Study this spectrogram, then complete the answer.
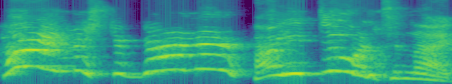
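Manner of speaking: very high, loud ventriloquist dummy voice. A ventriloquist greets his puppet, who answers back: Oliver puppet voice. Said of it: "your coronavirus ventriloquist, and my little buddy, Oliver".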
